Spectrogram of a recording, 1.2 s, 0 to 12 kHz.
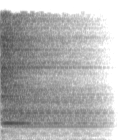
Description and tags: cymb small2
a percussion sample from a recording session using Will Vinton's studio drum set.
crash, cymbal, hi, percussion, studio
